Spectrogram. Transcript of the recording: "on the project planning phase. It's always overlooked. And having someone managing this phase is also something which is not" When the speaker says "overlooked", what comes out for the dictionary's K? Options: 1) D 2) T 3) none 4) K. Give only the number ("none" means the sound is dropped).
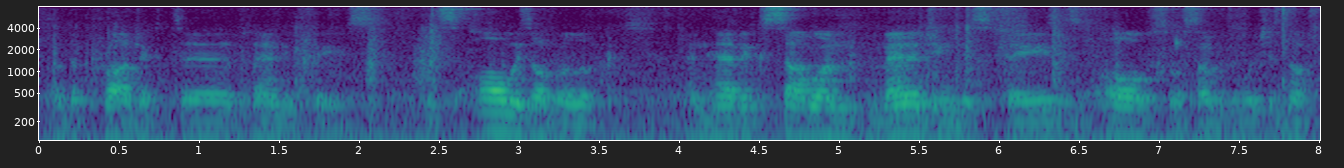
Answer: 4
